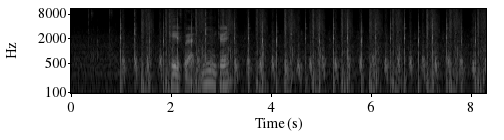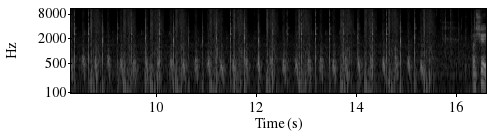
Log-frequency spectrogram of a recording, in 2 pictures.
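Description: A pickaxe chips rapidly at stone in quick repeated taps.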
